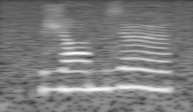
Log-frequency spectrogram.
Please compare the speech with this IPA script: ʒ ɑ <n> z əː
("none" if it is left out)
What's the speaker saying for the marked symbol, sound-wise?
m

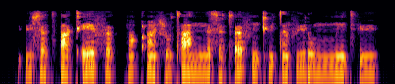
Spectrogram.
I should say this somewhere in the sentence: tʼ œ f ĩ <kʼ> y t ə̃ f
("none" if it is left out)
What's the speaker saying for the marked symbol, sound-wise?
kʼ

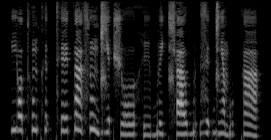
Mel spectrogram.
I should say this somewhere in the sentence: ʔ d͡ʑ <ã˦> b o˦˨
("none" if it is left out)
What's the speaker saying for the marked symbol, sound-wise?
ã˦˨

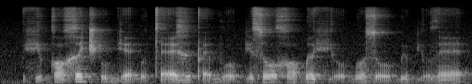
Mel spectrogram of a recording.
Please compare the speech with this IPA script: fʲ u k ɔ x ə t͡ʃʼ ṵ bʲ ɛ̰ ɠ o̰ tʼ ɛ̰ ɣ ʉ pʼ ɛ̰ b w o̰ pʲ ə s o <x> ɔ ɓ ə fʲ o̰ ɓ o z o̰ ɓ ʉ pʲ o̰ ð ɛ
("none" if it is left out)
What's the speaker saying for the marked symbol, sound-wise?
x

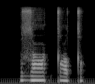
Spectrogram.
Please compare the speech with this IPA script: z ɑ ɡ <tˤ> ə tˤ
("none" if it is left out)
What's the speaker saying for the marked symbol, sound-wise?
tˤ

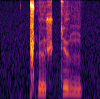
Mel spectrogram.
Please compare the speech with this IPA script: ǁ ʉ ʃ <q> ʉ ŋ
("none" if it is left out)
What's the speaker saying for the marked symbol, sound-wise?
t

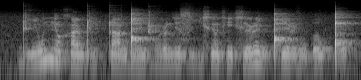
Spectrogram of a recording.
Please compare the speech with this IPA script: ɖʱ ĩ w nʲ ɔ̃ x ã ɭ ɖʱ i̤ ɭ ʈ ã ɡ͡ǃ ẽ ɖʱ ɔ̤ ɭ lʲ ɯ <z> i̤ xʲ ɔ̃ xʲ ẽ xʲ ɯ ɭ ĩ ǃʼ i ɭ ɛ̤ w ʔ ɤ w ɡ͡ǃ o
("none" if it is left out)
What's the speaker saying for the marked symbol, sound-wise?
z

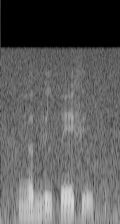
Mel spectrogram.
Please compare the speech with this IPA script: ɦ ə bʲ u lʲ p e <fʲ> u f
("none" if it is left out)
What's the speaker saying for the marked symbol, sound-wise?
fʲ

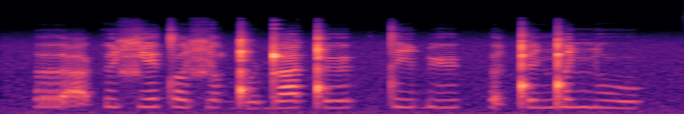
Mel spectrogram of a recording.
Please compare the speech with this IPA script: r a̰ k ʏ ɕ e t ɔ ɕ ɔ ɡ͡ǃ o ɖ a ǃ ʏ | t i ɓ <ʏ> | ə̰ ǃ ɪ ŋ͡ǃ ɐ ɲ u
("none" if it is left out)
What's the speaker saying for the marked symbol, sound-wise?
y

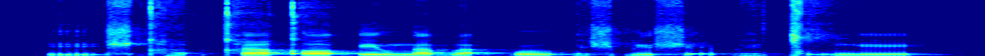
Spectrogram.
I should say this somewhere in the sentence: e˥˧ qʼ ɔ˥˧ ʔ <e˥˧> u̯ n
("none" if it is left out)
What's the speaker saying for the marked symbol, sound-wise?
e˥˧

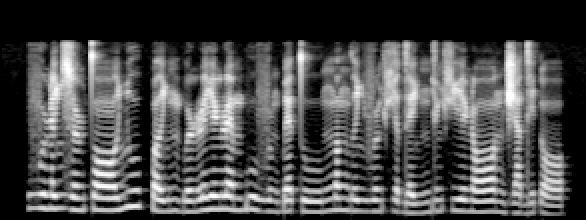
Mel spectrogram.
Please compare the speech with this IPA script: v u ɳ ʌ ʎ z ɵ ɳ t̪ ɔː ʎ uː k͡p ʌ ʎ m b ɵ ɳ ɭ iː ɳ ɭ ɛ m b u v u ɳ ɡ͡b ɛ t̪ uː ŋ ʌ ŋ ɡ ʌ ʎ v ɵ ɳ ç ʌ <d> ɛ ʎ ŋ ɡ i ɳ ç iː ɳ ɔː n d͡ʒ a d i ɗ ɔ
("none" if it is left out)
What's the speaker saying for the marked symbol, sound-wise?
d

